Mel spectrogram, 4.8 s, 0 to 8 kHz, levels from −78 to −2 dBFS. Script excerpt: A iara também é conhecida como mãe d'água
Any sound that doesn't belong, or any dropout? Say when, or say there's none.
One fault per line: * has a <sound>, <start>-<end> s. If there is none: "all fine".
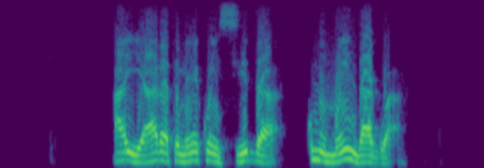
all fine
